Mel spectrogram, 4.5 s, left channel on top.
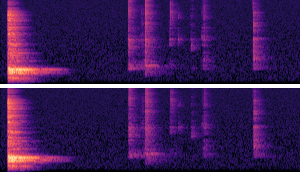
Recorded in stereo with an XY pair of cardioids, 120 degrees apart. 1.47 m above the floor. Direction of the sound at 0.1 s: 30° right.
